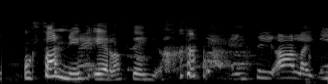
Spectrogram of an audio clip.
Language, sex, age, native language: Icelandic, male, 10, Icelandic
